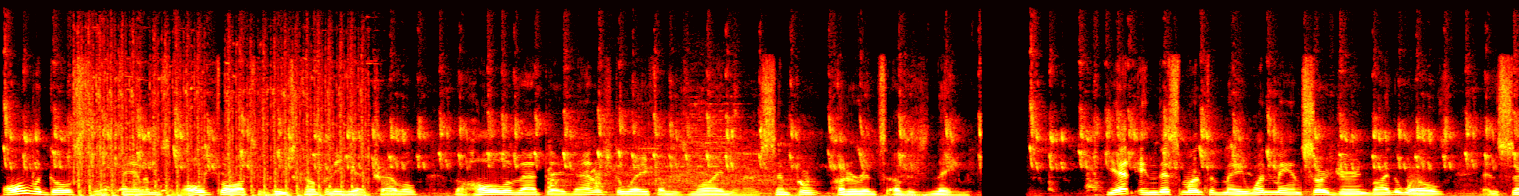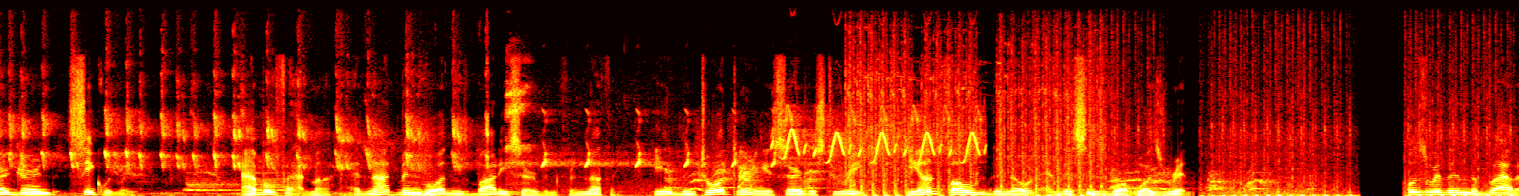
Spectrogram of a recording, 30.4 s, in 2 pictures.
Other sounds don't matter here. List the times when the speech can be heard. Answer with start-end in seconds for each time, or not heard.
0.0-9.7, 11.1-16.6, 17.6-27.1, 29.2-30.3.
